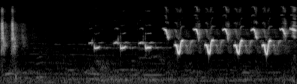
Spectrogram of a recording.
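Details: Common nightingale singing a sharp opening note, a few spaced whistles, then a fast run of evenly repeated chirps that quickens and grows louder.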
